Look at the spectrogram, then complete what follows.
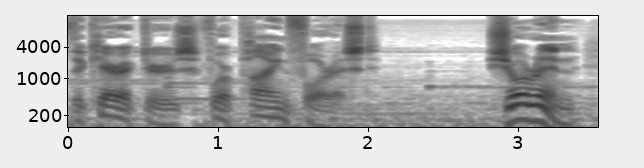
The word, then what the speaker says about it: Shorin: Shorin is the Chinese pronunciation of the same characters, and the origin of the name Shorin-ryu is the Shaolin Buddhist temple in China.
